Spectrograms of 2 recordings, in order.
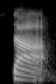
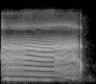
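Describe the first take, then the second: First: Said in the usual way. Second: "stop" split into st, o, p with gaps; sounded out. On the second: Shown as a demonstration. Teacher sounding out for pupils, segmented "stop". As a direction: draw out the vowel of "stop" between separate consonants. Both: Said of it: "Let's sound it out".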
